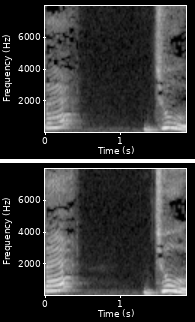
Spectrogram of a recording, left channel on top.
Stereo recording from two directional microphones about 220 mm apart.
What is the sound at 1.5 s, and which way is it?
Speech, 40° right (ahead or behind).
